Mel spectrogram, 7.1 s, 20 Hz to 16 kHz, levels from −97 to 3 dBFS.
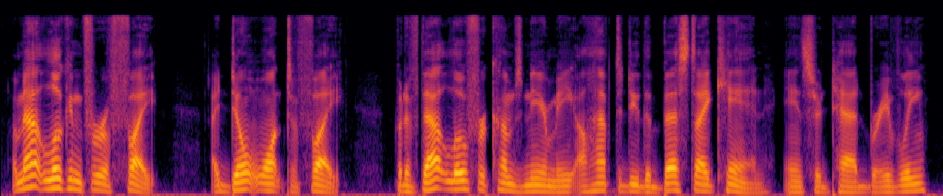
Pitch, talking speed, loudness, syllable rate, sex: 120 Hz, 235 wpm, -21 LUFS, 6.0 syllables/s, male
